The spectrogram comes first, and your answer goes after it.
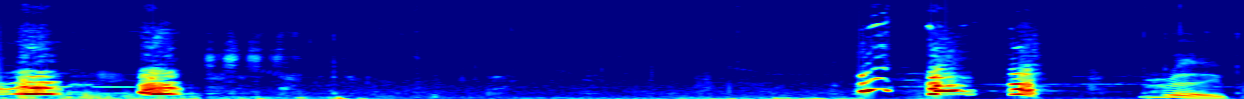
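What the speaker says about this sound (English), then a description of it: "Rupert, you are a loud boy" Beagle barking in short bursts, a couple of loud yelps at the start and a cluster of sharp barks near the end, with a voice talking between them and chickens nearby.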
